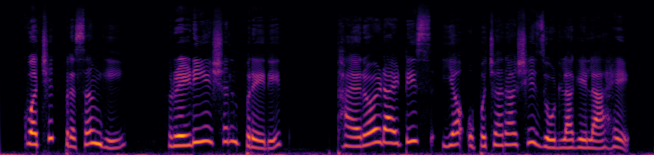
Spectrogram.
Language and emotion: Marathi, neutral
